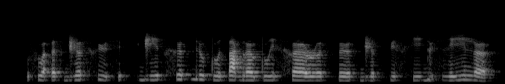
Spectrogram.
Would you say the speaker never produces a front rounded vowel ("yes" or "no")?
no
